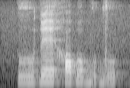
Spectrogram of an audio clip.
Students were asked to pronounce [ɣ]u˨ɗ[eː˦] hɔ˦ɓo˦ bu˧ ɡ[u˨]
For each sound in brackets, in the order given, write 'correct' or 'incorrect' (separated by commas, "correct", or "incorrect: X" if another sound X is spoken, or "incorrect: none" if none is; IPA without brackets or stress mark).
correct, correct, correct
